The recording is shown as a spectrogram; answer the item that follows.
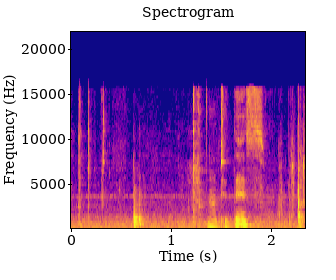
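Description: Metal fork knocking and clinking against a mixing bowl as stirring of wet banana bread batter begins: a sharp click about half a second in, then a few more clicks in the second half.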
